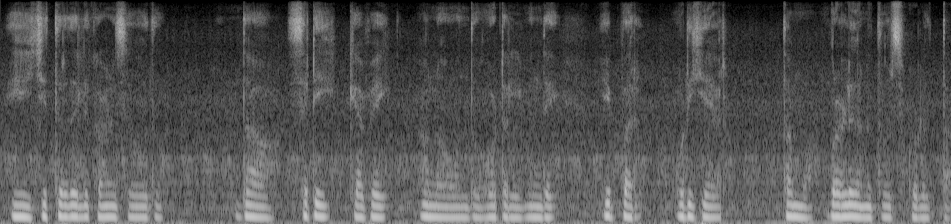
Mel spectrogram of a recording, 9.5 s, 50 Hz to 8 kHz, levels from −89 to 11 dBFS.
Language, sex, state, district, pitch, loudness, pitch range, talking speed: Kannada, male, Karnataka, Bellary, 145 Hz, -18 LUFS, 140-150 Hz, 105 wpm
